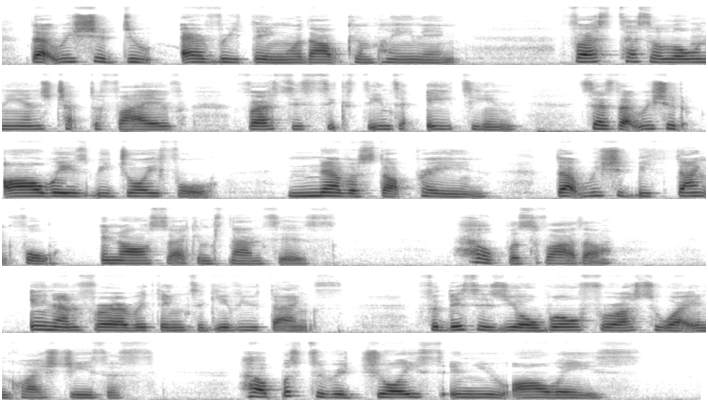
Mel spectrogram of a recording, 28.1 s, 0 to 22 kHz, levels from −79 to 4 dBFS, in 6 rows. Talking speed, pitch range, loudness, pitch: 135 wpm, 175-205 Hz, -21 LUFS, 190 Hz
